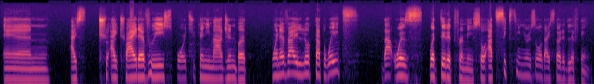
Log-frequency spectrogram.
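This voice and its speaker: A woman's voice: sits low, measured pace, darkish tone, dry recording, poor audio. A woman with a Caribbean accent, raised in Haiti, chatting as an interview guest in a gym, laughing often and restarting her sentences. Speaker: interview guest, fitness competitor. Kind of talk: casual interview chat.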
